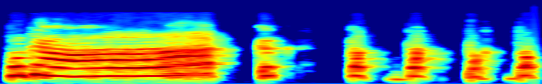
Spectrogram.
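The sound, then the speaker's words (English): A human voice imitates a barking dog, giving one long, wavering, howl-like cry followed by five short, sharp yelps in quick succession. “people got up and they were clucking like chickens and barking like dogs, like,”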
